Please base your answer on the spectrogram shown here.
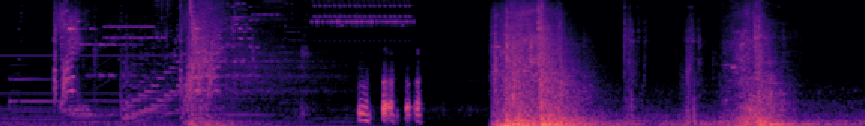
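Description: A sci-fi video game door unlocks and slides open, with a run of clicking and beeping mechanism tones, a brief silence, then broad whooshing sliding swells, fairly loud and close.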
